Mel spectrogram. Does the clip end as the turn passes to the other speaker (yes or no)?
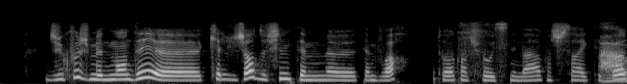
yes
